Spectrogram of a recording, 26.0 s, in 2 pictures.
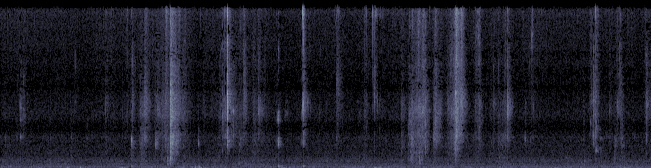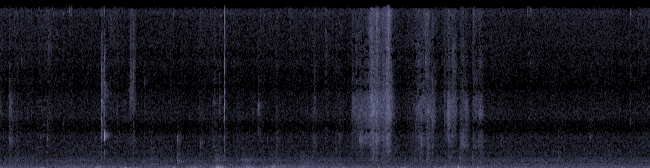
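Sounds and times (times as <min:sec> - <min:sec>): mouth clicks and smacks: 0:00.1 - 0:00.6, 0:02.4 - 0:07.7, 0:11.8 - 0:13.2, 0:14.9 - 0:15.8
man chewing: 0:00.2 - 0:00.6, 0:02.4 - 0:10.8, 0:11.7 - 0:14.0, 0:15.0 - 0:15.8.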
